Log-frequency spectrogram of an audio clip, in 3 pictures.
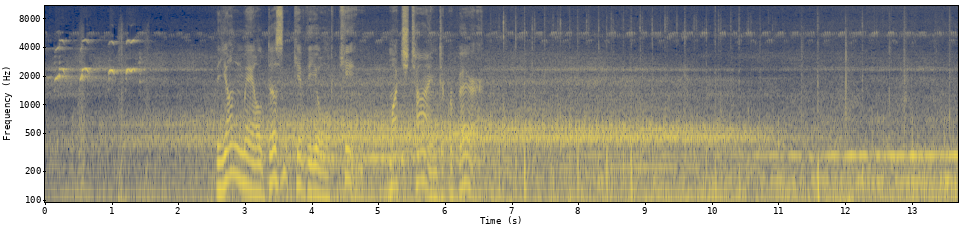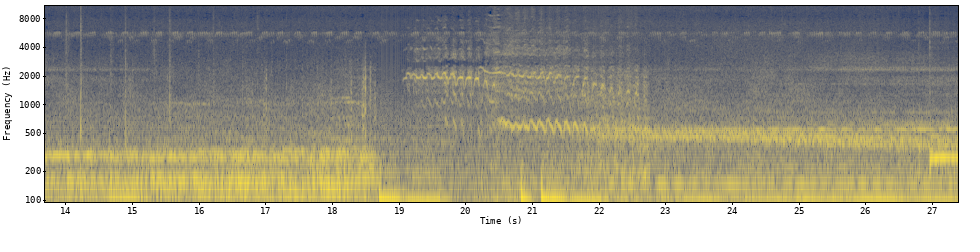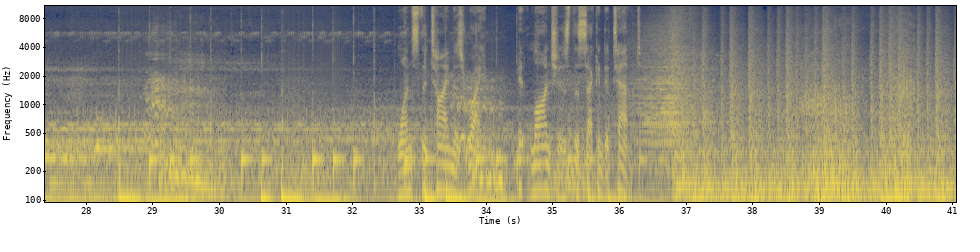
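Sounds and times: heavy low rumble: 0:00.8 - 0:19.0
sustained low music notes: 0:00.8 - 0:19.1, 0:22.7 - 0:38.7
horse whinnying: 0:19.0 - 0:22.8
falling animal call: 0:28.8 - 0:30.1.

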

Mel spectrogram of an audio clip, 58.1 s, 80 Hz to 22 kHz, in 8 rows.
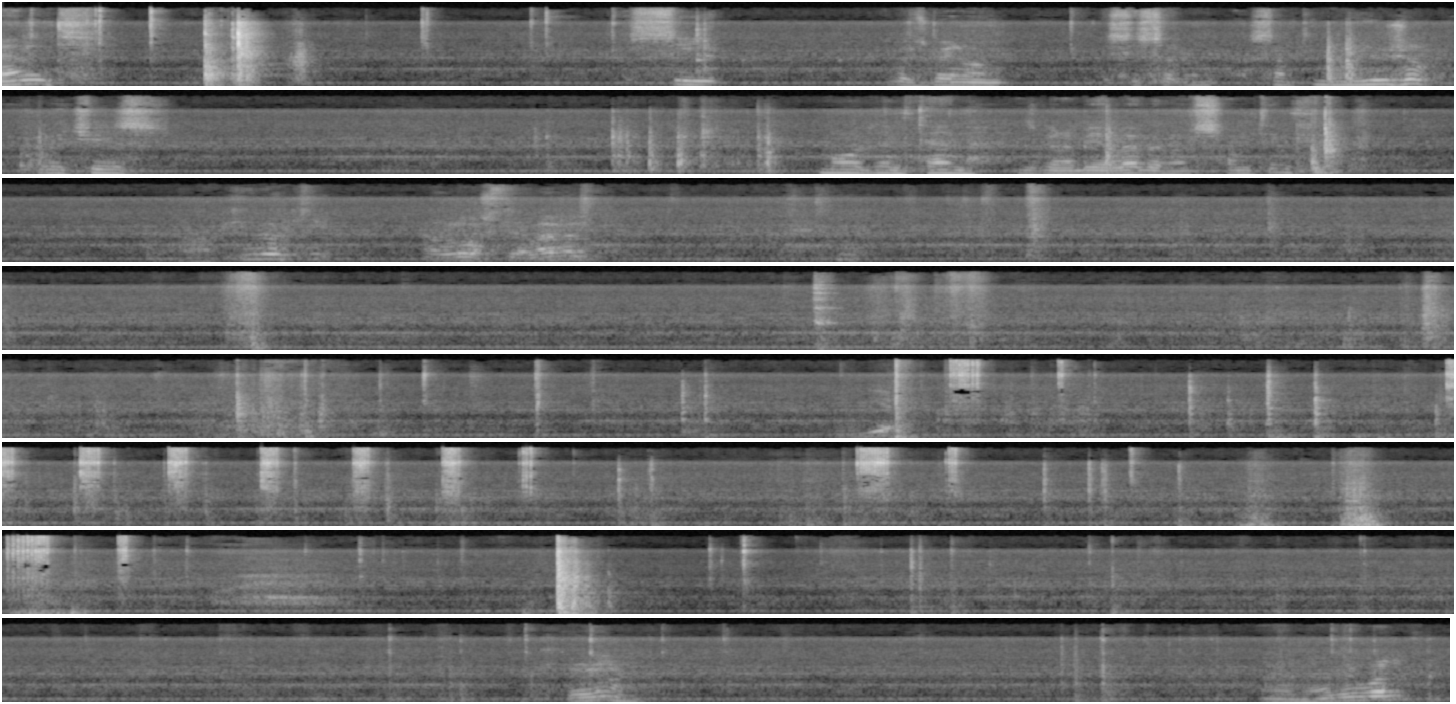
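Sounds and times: faint steady hum: 0:00.0 - 0:58.0.

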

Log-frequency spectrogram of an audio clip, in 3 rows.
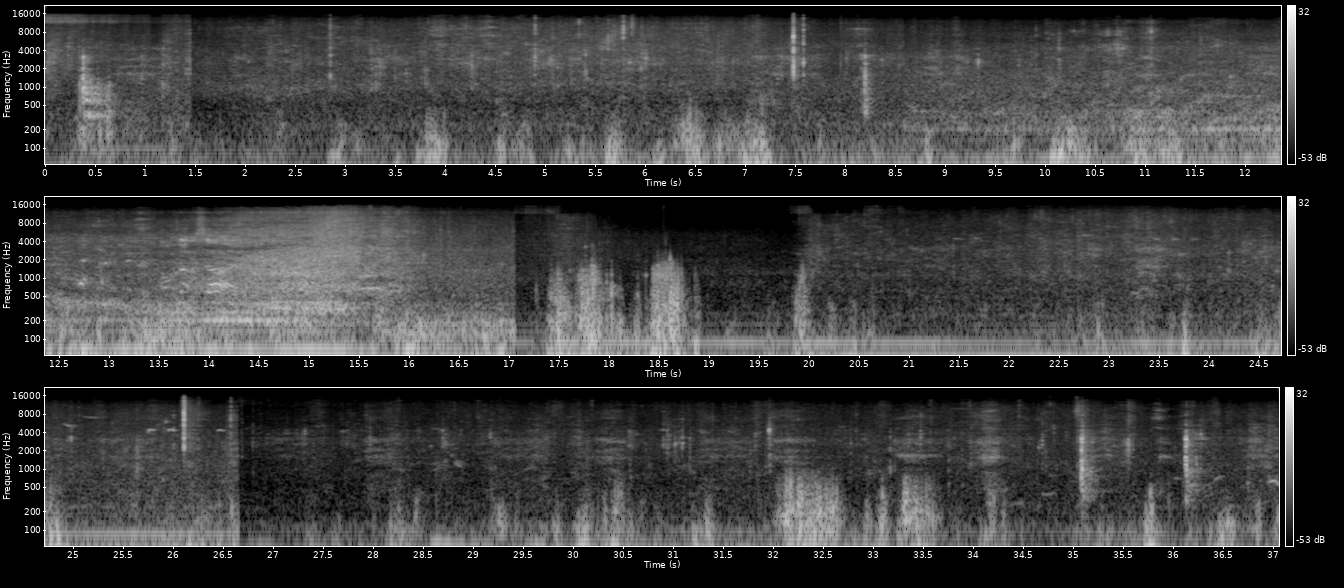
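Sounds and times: bicycle tyres rolling on path: 0:00.0 - 0:37.0
wind buffeting microphone: 0:00.0 - 0:37.0.

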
